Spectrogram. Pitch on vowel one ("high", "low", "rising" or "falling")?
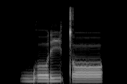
high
